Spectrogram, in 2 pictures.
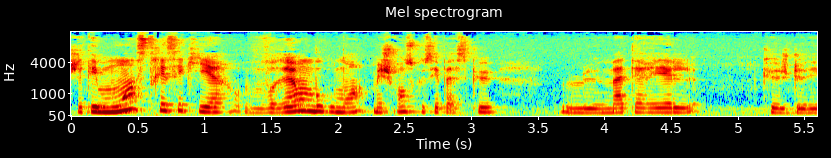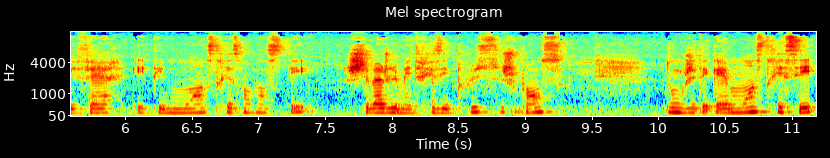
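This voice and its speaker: Speaking at a moderate pace, a woman uses a medium pitch and fairly even intonation. Long, frequent pauses break up her speech. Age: 20s. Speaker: vlogger and performer. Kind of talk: vlog.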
